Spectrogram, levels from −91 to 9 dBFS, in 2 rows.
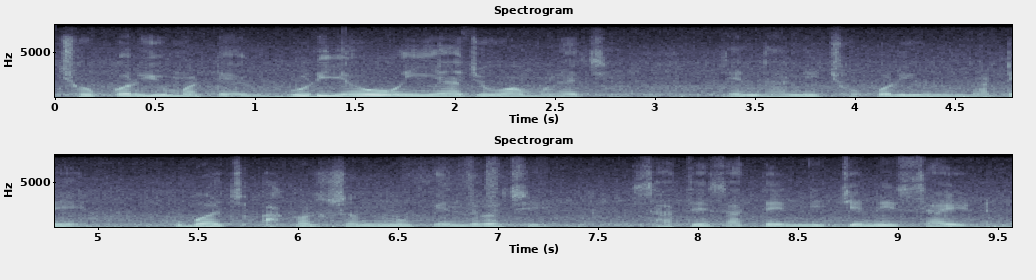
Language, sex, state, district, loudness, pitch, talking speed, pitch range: Gujarati, male, Gujarat, Gandhinagar, -17 LUFS, 120 Hz, 130 wpm, 115-125 Hz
